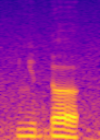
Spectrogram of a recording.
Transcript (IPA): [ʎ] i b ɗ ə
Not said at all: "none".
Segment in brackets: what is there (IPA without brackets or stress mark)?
ʎ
